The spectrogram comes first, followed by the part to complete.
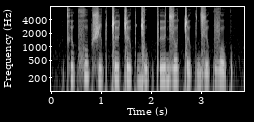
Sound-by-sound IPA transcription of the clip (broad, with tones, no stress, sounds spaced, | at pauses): kʰ ʉ˧ kʷ x u˦ kʷ ʃ i˨˦ kʷ ǀ ʉ˦ ǀ ʉ˦˨ kʷ ɡ͡ǀ u˧ kʷ pʼ ʉ˧ d͡z ʊ˦ ǀ ʉ˨ kʷ d͡z ʉ˨˦ kʷ v o˦˨ kʷ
